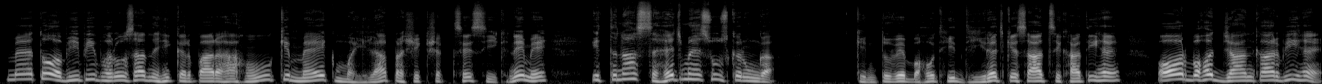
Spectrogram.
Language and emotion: Hindi, surprised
